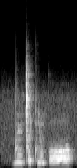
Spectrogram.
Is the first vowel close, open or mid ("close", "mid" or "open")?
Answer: mid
